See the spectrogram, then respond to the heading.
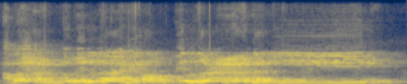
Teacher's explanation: ha yang terdapat di awal itu ha kecil, ha pedas. Maka akan ditegaskan dikit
